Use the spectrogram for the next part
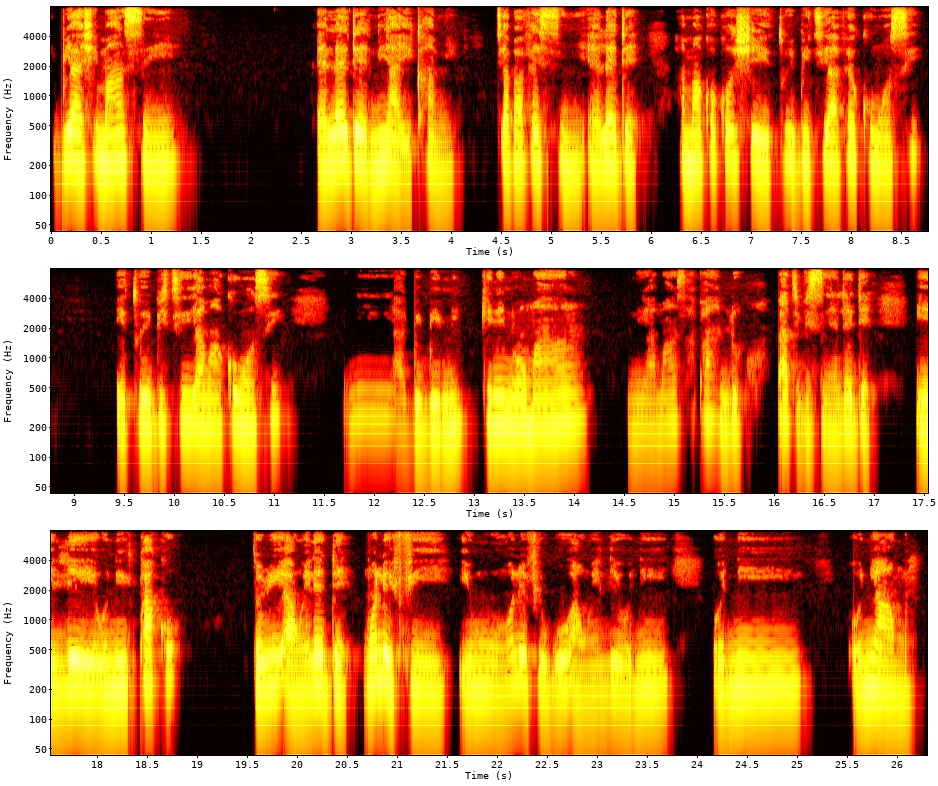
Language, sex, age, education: Yoruba, female, 15-29, secondary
